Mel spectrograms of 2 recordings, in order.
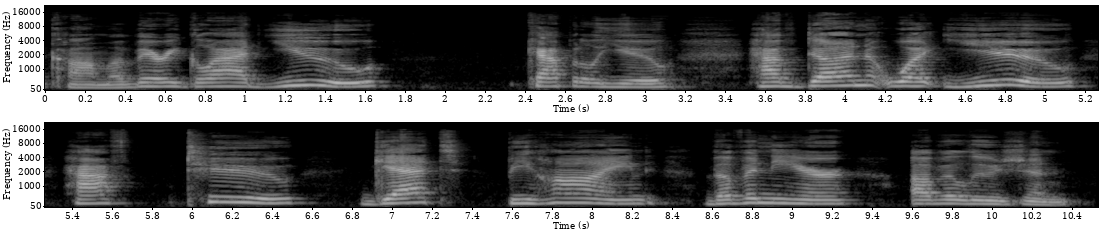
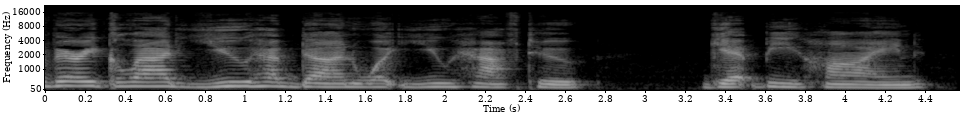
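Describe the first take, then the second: First: Mocking dictation. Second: Said in the usual way. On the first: Shown as a demonstration. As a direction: spell out the punctuation to mock him. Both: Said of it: "Let me read that sentence to you again".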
